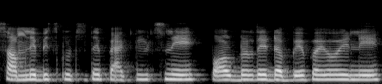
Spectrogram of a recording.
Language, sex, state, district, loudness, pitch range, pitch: Punjabi, female, Punjab, Fazilka, -15 LUFS, 215-230 Hz, 225 Hz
